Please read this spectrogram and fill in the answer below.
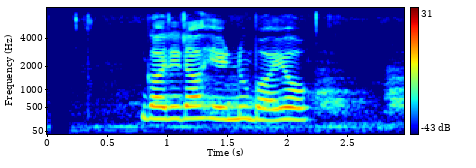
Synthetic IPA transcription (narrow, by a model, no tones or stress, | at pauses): ɡʌɾeɾʌɦernubʱʌjo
